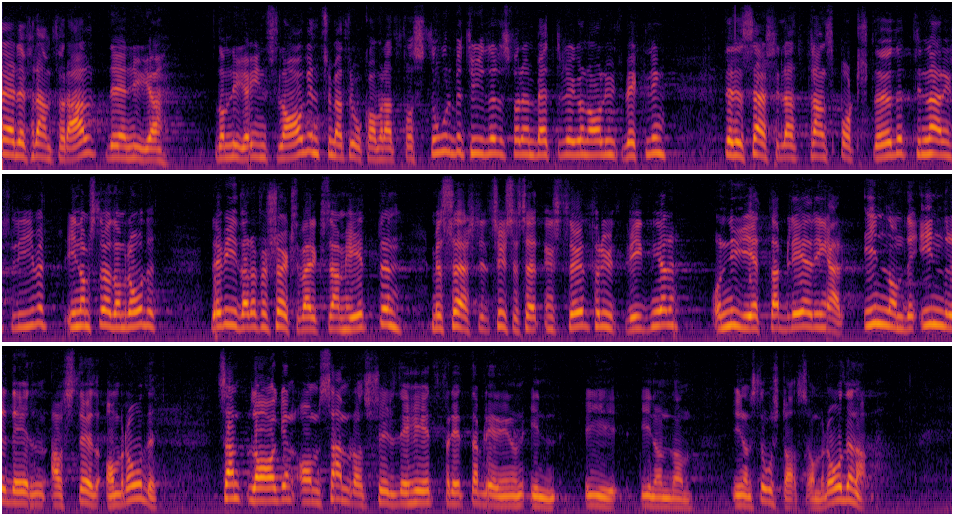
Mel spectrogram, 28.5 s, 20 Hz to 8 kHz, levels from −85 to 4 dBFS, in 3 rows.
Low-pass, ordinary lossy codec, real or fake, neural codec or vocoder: none; none; real; none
